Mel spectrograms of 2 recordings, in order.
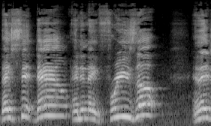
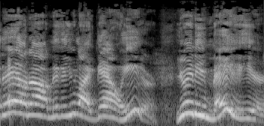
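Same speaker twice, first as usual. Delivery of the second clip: curt, dismissive tone; 3 semitones higher than usual. Imitating how a new friend will react: imitating Mac T's voice. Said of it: "Her voice".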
